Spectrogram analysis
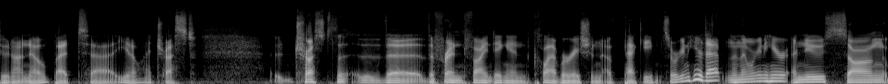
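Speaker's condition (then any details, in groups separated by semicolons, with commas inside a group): No condition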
